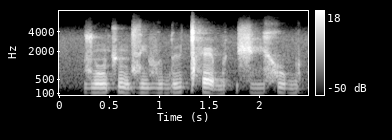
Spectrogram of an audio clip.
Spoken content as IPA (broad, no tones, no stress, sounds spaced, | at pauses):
z ũ t͡ʃ ũ ɡ z i v ɨ b ɾ ɨ ǀʰ ɛ b | ʃ e̤ x u b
